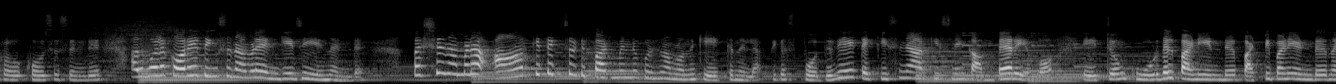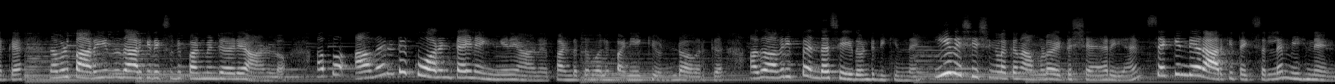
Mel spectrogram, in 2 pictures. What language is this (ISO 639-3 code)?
mal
